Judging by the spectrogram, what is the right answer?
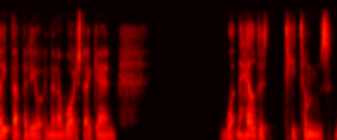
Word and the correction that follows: Tetons: Sorry, I'm not saying it right. Tetums. – Tetons. – Tetons, that's it. Tetons.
